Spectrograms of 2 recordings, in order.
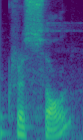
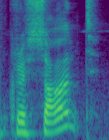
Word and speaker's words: croissant: third freaking Bean yeah there's no T sound in croissant I disagree I disagree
